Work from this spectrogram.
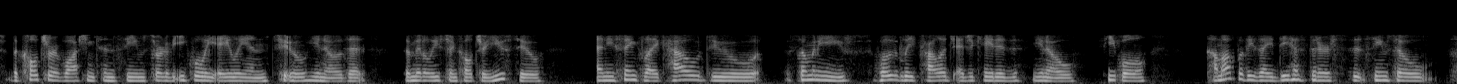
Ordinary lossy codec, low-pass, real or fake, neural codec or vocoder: AAC, 16 kbps; 7.2 kHz; real; none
